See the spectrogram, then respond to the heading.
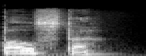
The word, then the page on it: bolster: British English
